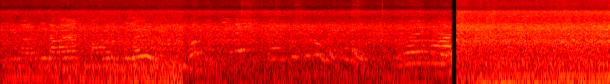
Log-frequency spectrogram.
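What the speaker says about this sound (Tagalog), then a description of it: "Malakas po ang ulan. Ngayon po ay may bagyo." Dense, steady hiss of heavy rainfall fills the scene throughout, with talking carried on over it.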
